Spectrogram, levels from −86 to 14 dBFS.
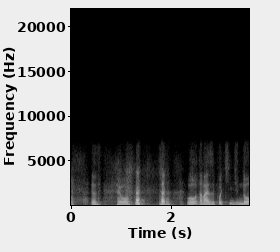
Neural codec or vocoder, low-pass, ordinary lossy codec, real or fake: codec, 24 kHz, 0.5 kbps, DualCodec; 7.2 kHz; Opus, 16 kbps; fake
